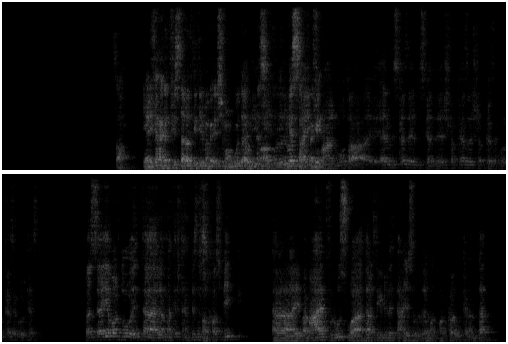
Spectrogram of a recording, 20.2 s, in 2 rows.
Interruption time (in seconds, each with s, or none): 4.8 s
